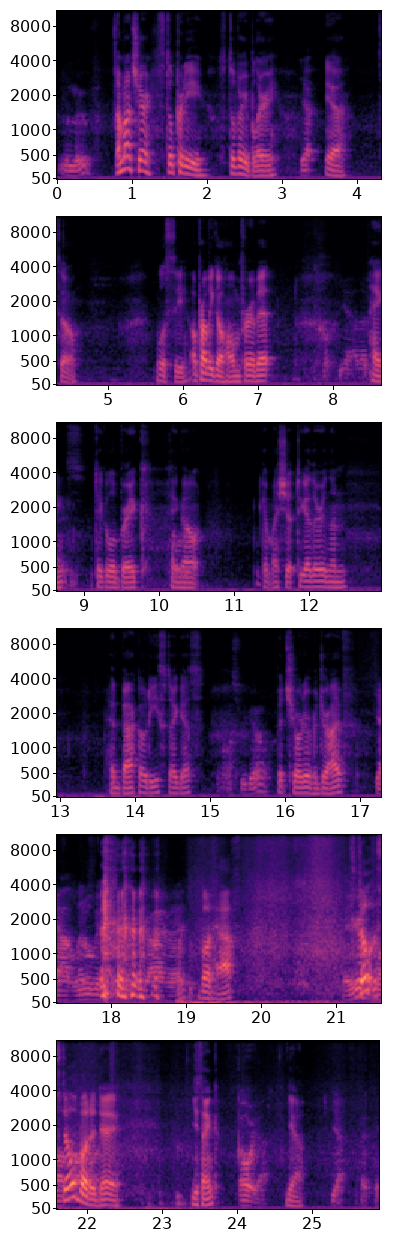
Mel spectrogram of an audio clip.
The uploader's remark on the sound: we only had a single mic recoring the whole time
